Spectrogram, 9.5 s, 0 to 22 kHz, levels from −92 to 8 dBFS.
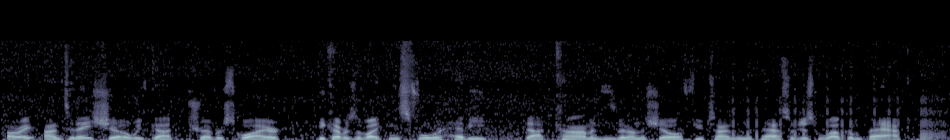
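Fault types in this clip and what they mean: Overdone noise removal, throughout: the noise reduction was pushed so hard that individual frequency bands are pulled far down or shut off whenever they sit close to the tool's noise estimate. The background between phrases collapses to near silence dotted with twinkling specks, and the softer parts of the speech are cut along with the noise.
GSM signalling bursts, 7.32 to 8.99 s: starting just after "the show a few", a nearby 2G phone sends short groups of radio bursts while signalling rather than holding a call. The audio circuit rectifies these pulses into sound, producing a galloping dit-dit-dit of brief buzzes at the 217 Hz burst rate, sitting around 10 dB below the speech.
GSM phone buzz, 9.20 to 9.46 s: here the phone is in call mode, bursting 217 times a second, and the rectified pulses become a hard, raspy buzz at 217 Hz packed with harmonics. 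It is steady through this short stretch near the end, has no relation to the speech, and sits about 13 dB below it.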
